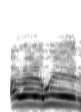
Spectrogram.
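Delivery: high, loud offhand gloat; mock smug. Rey shrugging off her victory, mock smug. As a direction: toss off the win like nothing.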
